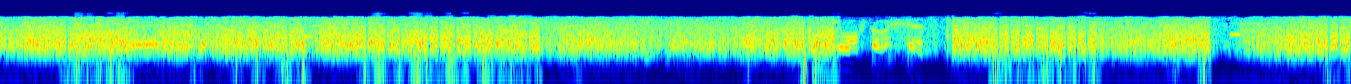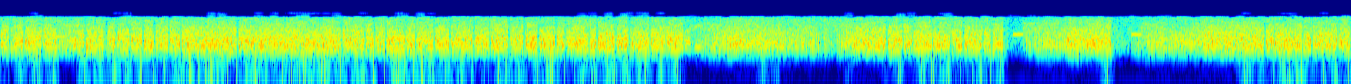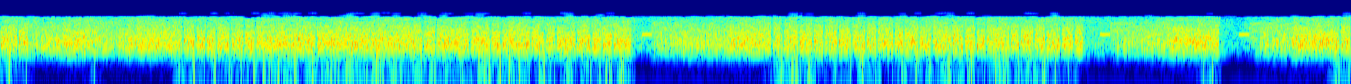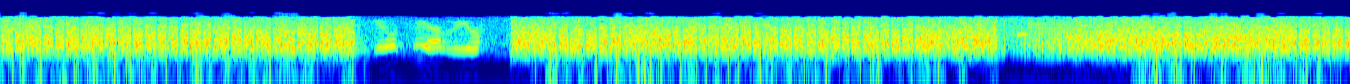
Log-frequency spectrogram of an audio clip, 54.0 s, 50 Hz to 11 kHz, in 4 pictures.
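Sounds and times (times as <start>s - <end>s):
radio static hiss: 0.0s - 54.0s.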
